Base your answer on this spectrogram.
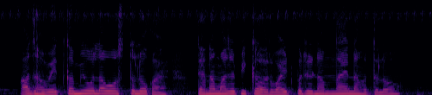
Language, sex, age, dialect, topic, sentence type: Marathi, male, 18-24, Southern Konkan, agriculture, question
